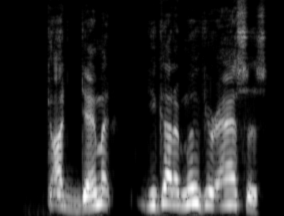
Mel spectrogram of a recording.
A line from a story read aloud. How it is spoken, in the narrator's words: shouted Merriweather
